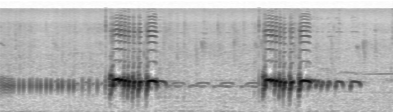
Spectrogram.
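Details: Local zebra dove calling rivals, used as a lure, starts with soft pulsing coos. Two loud, fast, stuttering bubbly phrases follow about two seconds apart, each trailing into a rolling purr.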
